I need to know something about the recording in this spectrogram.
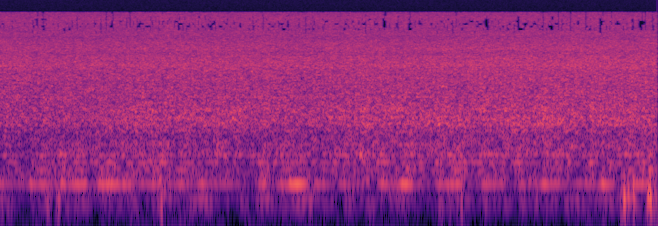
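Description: Steady low hum with a faint hiss: background room noise on the microphone while the narrator is silent.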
